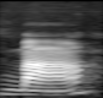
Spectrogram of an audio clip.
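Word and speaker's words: 吗: question in Chinese and that's pronounced ma so just like this radical here but obviously has nothing to do with horses right questions have nothing to do with horses so you just have to know that you're gonna pronounce it ma but has nothing to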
